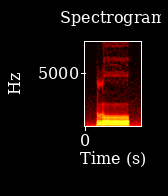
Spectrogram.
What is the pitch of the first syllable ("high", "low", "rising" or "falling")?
high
